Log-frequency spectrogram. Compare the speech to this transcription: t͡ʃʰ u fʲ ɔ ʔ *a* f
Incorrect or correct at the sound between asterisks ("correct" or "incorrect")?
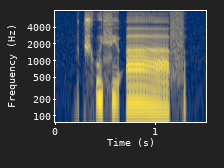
incorrect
